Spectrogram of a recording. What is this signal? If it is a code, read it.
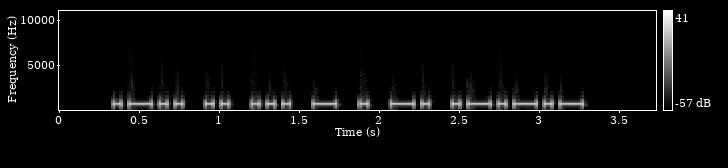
Morse code, heard as a keyed tone, about 25 wpm, 700 Hz. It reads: LISTEN.
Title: 2x Word-Spacing - Sentences from Top 500 Words - 25wpm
